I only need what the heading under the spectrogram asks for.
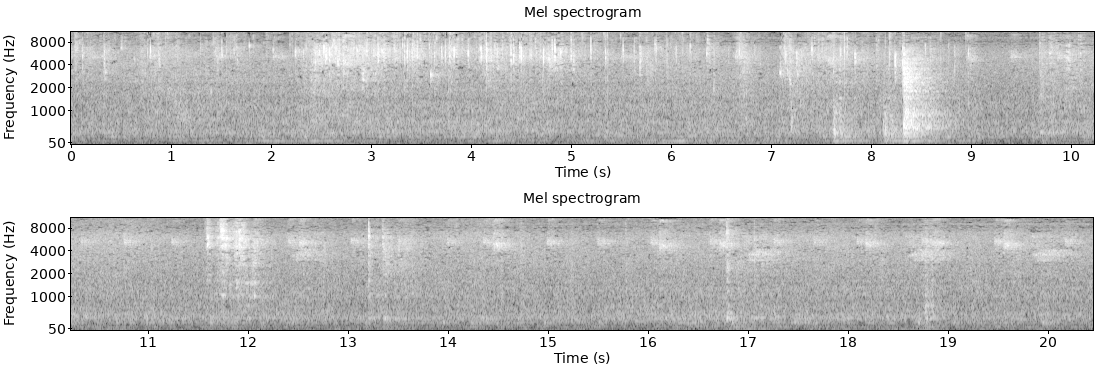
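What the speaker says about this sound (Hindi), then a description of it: "अब हम बाकी के भी इसमें डाल देंगे और सबको फ्राई कर लेंगे।" Snack pieces deep frying in hot oil over a medium flame, a continuous faint crackle and sizzle of fine popping bubbles, with one sharper clatter partway through.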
